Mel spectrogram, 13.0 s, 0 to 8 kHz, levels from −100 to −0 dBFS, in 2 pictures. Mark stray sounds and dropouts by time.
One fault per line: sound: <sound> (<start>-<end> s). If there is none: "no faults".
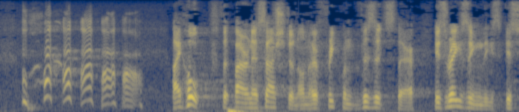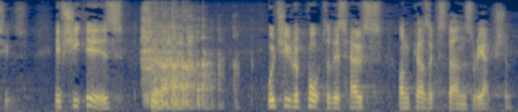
sound: laugh (0.3-1.8 s)
sound: laugh (8.2-9.7 s)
